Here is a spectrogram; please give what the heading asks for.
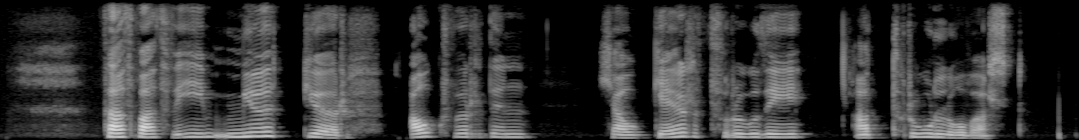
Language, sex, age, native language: Icelandic, female, 50-59, German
